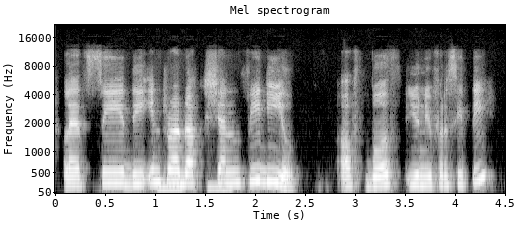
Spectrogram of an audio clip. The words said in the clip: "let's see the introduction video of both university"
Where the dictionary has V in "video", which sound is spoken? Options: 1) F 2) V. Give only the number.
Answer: 1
